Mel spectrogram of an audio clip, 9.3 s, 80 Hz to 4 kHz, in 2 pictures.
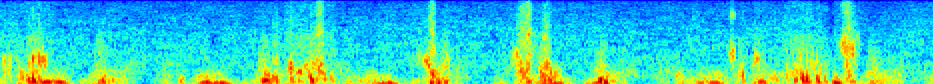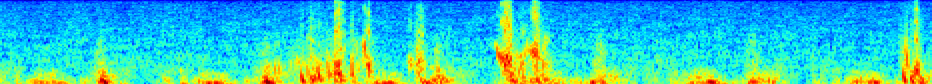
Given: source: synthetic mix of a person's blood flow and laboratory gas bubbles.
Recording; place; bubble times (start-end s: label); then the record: Doppler ultrasound of blood flow; precordium
0.00-0.27 s: bubbles
1.35-1.69 s: bubbles
2.08-2.25 s: bubbles
2.56-2.82 s: bubbles
3.64-3.81 s: bubbles
3.92-4.30 s: bubbles
6.01-6.54 s: bubbles
6.69-6.80 s: bubbles
7.12-7.43 s: bubbles
9.15-9.31 s: bubbles
From the record:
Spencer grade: 3 (all of the cardiac periods contain showers or single bubble signals, but not dominating or overriding the cardiac motion signals); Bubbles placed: anywhere in the cardiac cycle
